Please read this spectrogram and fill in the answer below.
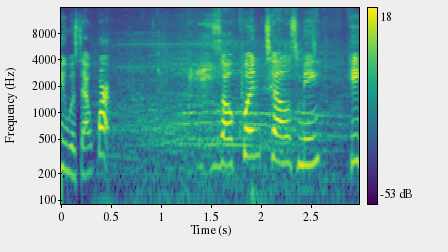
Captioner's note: audience exclaiming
